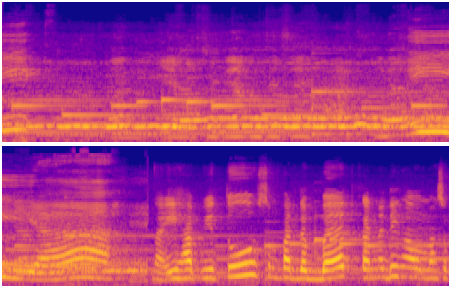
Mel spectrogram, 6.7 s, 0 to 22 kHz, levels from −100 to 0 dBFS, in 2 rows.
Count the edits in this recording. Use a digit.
1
